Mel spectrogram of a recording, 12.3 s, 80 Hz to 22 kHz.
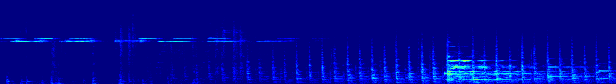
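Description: A smoke alarm in a house shrieks in loud, shrill, repeated beeps for several seconds, a false alarm at about 10:35, then fades out as people start talking.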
